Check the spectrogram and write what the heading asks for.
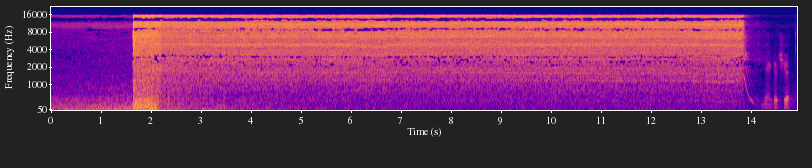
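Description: Air-powered die grinder switching on about two seconds in and running at steady speed with a loud hiss, its larger fluted bit countersinking screw holes in a carbon-fibre plate. It cuts off suddenly just before the end.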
